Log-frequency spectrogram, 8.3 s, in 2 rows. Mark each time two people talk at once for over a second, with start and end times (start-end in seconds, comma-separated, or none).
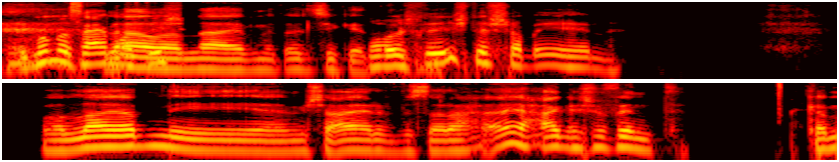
none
